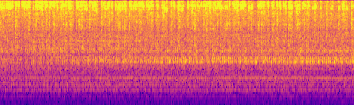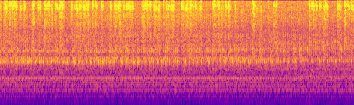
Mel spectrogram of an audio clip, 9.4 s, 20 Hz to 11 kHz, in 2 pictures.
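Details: Chevrolet Cruze, cold start below 0°C: a steady, high metallic ringing rattle over a fast cold idle that disappears after about a minute; no noise at 0°C and above; origin unknown.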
